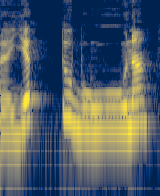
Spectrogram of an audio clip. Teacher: یکتبون میں کاف جو ہے مرکز والا باریک پڑھا جاتا ہے، کاف مرکز والا ہمیشہ باریک پڑھا جاتا ہے، چاہے اس سے پہلے زبر ہو یا پیش ہو یا زیر ہو، جو بھی ہو یا اس کے اوپر ہو، ہم مرکز والے کاف کو پڑھتے ہی باریک ہے۔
